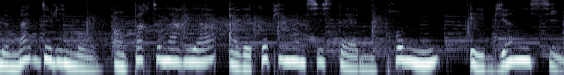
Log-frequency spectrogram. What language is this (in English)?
French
